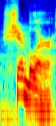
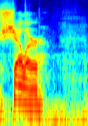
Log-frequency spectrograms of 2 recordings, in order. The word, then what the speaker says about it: Schebler: got inside oh apparently this is a Marvel shibler I thought it was sheller I was just reading that off of the what's stamp there on that Inlet flange so excuse me earlier for mispronouncing this I'm going to go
